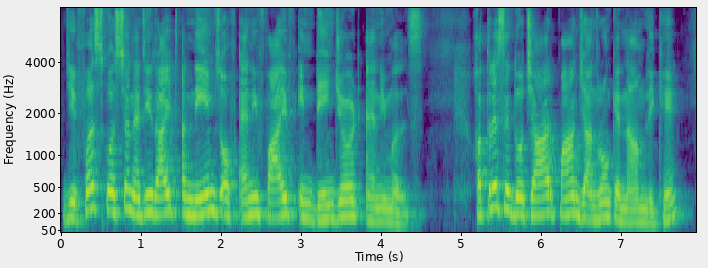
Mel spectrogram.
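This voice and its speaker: A man teaching a primary English lesson, reading each English line slowly and then explaining it. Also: sits high, lively intonation.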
